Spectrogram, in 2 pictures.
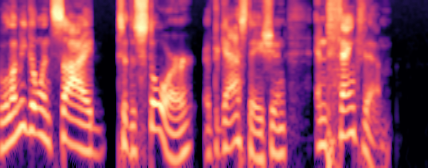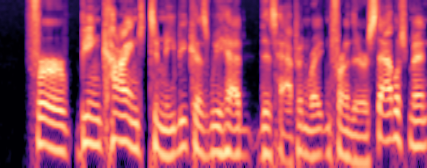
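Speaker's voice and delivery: ordinary talk, nothing marked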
